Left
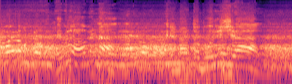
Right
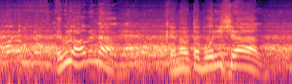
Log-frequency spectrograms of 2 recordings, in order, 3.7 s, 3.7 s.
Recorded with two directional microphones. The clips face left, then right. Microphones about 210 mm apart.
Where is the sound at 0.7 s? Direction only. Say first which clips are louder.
Right 9 dB; 50° right (ahead or behind).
